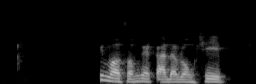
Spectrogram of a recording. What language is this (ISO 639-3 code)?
tha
